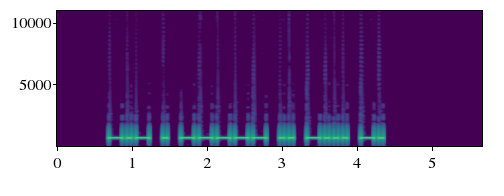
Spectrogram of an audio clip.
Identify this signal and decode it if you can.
Morse code, heard as a keyed tone, about 20 wpm, 700 Hz. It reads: KE0IBN
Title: USA Call Signs Repeated 3x 20wpm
